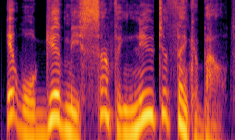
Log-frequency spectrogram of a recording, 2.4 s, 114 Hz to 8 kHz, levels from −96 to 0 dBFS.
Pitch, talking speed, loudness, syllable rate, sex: 165 Hz, 230 wpm, -17 LUFS, 5.3 syllables/s, male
